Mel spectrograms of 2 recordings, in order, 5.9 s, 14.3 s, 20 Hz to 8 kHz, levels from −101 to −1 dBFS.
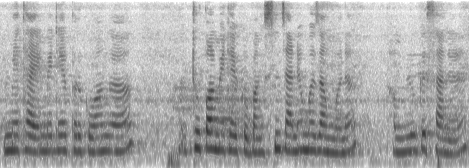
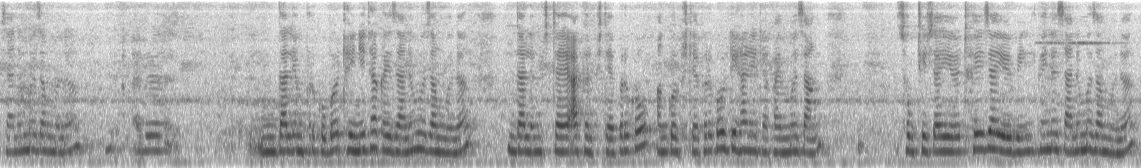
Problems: low volume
